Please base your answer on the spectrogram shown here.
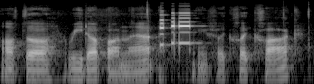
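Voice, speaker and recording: Speaking at a normal speed with a steady tone in a bass voice, an American amateur video maker shows off his gadgets in a casual, unscripted way, thinking aloud with some hesitation. The noisy home video, shot indoors at home and in a workshop, has handling clicks.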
